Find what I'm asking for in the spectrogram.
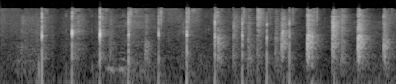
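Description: A congregation at a Hindi church service claps in sharp, irregular bursts, with close individual claps spread across a few seconds and some quiet voices underneath.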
